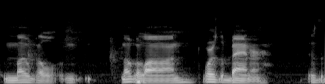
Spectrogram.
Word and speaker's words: Mogollon: gone and subscribed to mo Yeon monster it's pronounced mogul Mogollon where's the banner is the banner here okay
